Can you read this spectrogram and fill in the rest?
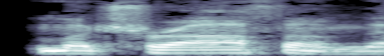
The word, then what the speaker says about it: Metrotham: Is it Metrotham? Metrotham, that is correct.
